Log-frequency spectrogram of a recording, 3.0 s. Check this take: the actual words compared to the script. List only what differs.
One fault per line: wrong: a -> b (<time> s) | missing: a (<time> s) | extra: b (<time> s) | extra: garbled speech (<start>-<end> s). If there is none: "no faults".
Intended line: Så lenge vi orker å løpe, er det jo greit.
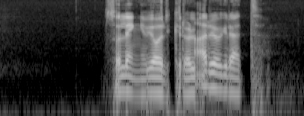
missing: løpe (1.9 s)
